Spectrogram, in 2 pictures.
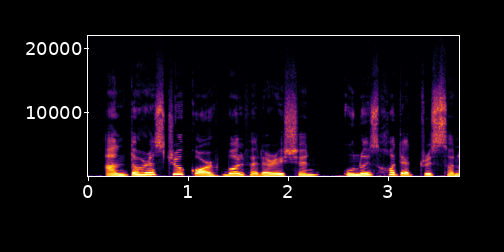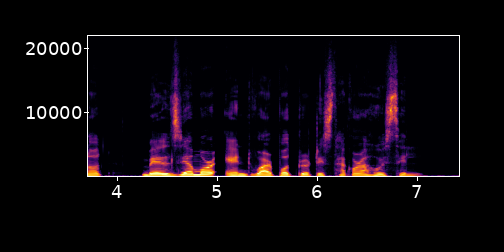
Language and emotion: Assamese, neutral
